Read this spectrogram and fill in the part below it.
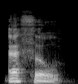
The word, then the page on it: ethyl: British English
